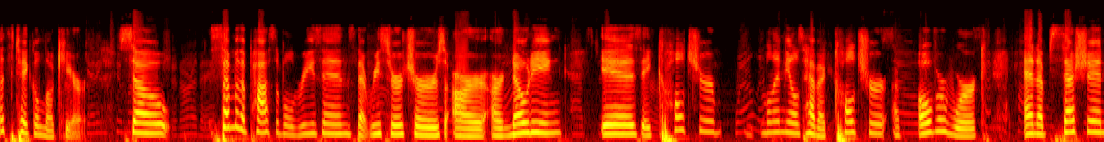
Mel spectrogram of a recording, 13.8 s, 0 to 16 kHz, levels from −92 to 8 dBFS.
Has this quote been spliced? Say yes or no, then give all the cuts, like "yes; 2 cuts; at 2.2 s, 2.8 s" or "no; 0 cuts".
no; 0 cuts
